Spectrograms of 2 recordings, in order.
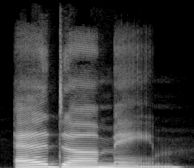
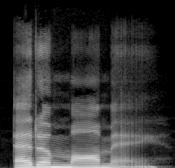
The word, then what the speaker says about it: edamame: Ed-a-main. Correct pronunciation. Ed-a-mah-may. Four syllables with the stress on the third. This is Japanese.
